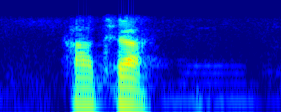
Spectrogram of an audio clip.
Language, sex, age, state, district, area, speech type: Santali, male, 60+, Jharkhand, Seraikela Kharsawan, rural, conversation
